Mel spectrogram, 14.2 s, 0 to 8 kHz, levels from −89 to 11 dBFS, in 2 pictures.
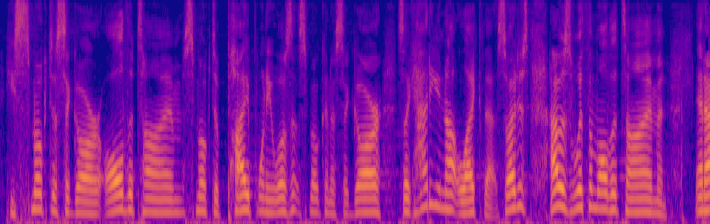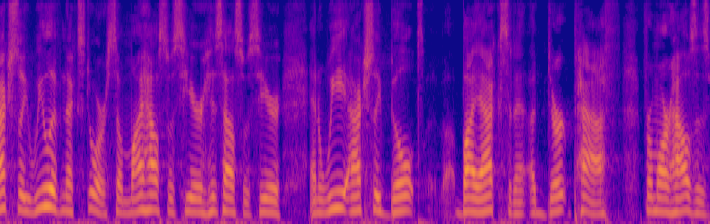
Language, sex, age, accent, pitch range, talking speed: English, male, 20-39, American, 160-200 Hz, 260 wpm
